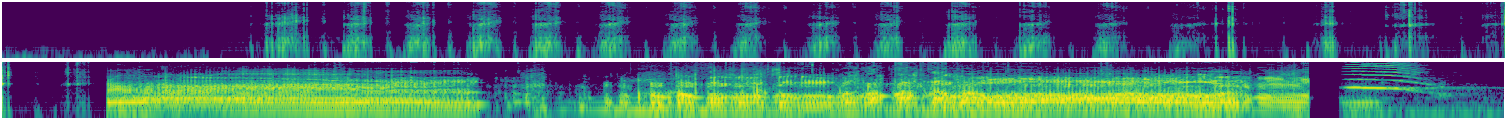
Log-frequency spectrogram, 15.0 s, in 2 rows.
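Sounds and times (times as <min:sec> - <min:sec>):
camel bellowing: 0:08.1 - 0:14.1.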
